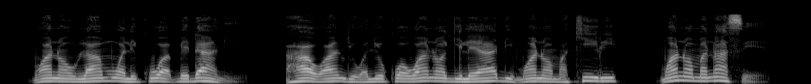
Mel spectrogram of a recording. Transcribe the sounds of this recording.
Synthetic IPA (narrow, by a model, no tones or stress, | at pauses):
mwanawaulamualikuwaɓɛɗanḭ | ɦawandiɔwaliɔkuwawanawaɠilɛaɗimwanawamakiɾi | mwanawamanasɛ̰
